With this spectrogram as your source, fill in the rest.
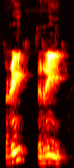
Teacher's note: सक्रिय अंग हमारा है मूर्धा, तो री और री का उच्चारण स्थान मूर्धा होता है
